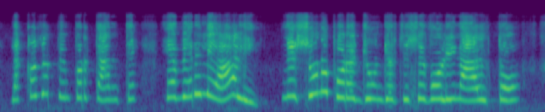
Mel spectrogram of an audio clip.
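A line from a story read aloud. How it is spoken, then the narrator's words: Bird shrieking. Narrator (Italian): strillò l'uccello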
